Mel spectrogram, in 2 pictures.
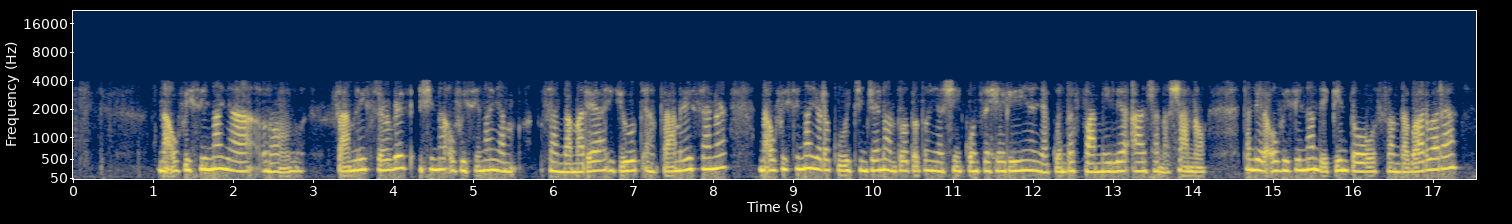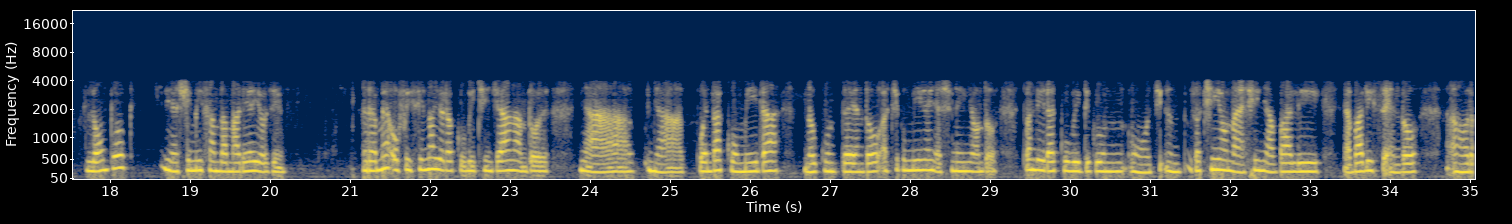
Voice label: Mixteco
